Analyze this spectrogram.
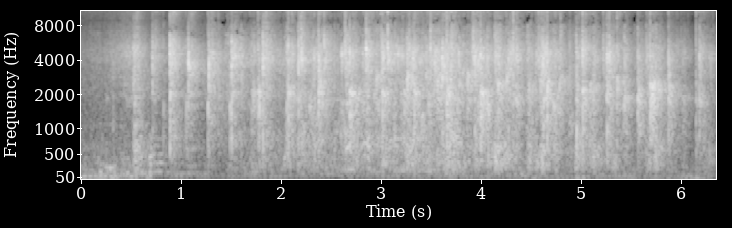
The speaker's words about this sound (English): Everyone's woken up again down the back with that clapping. It was great.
